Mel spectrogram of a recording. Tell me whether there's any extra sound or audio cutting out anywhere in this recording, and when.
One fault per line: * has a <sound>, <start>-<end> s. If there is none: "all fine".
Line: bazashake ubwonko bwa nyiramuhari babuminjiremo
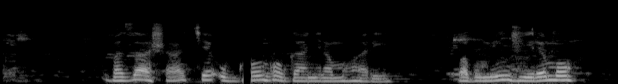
* has a dropout, 2.4-2.5 s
